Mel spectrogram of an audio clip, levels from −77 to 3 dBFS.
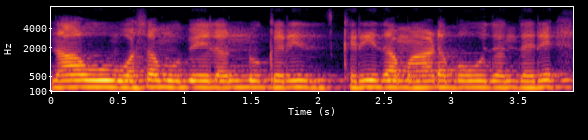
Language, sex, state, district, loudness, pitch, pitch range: Kannada, male, Karnataka, Raichur, -14 LUFS, 180 Hz, 180-185 Hz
